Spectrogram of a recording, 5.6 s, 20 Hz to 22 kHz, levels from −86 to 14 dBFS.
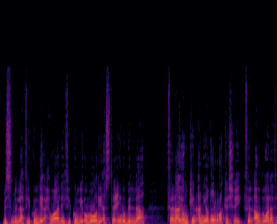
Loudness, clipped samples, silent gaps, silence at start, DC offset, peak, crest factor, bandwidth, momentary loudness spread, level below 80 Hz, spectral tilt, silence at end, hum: -30 LUFS; under 0.1%; none; 0.05 s; under 0.1%; -14 dBFS; 14 dB; 14.5 kHz; 7 LU; -66 dBFS; -6.5 dB/octave; 0 s; none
